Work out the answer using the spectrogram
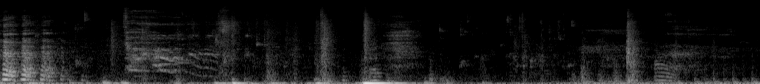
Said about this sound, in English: Before my turn, I want to turn off our little cat water thing, because that's been distracting me. I'm not sure if it's getting picked up on the mic.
